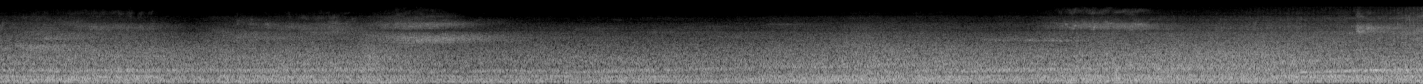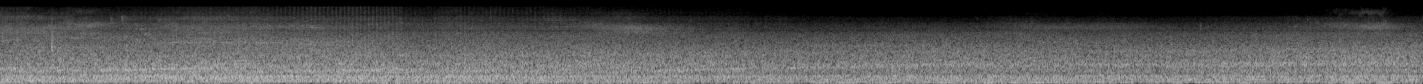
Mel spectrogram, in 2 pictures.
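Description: Several go-karts running laps on an indoor track, the pitch of their motors rising and falling as they speed up and pass.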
